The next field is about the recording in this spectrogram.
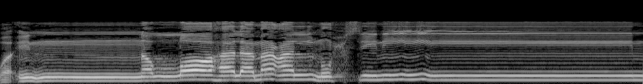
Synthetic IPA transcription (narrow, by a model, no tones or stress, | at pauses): wa̰ʔɪn | alːɑːɦalamaʕalmʊħsɪniː | n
